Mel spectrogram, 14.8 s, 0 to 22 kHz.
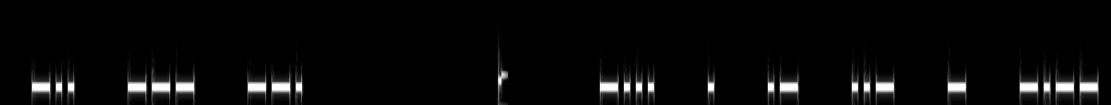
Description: Morse code, heard as a keyed tone, about 15 wpm, spaced as for 9 wpm, 700 Hz. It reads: DOG BEAUTY
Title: 3x Character Spacing - Top 500 Words - 15wpm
